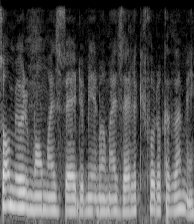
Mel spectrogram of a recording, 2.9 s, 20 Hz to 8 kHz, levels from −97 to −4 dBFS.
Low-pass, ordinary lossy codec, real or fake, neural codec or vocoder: 7.2 kHz; none; fake; vocoder, 22.05 kHz, 80 mel bands, WaveNeXt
